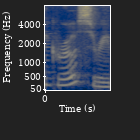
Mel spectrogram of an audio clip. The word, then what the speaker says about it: grocery: I know I reuse my grocery bags. Grocery. That's a funny word because the C makes the S sound a soft C.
